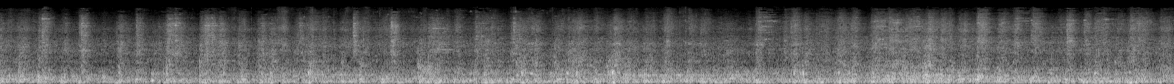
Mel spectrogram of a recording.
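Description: Loaded freight wagons of a heavy chrome ore train rolling past close by, their wheels clattering over the rail joints in a steady run of clicks and clunks.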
